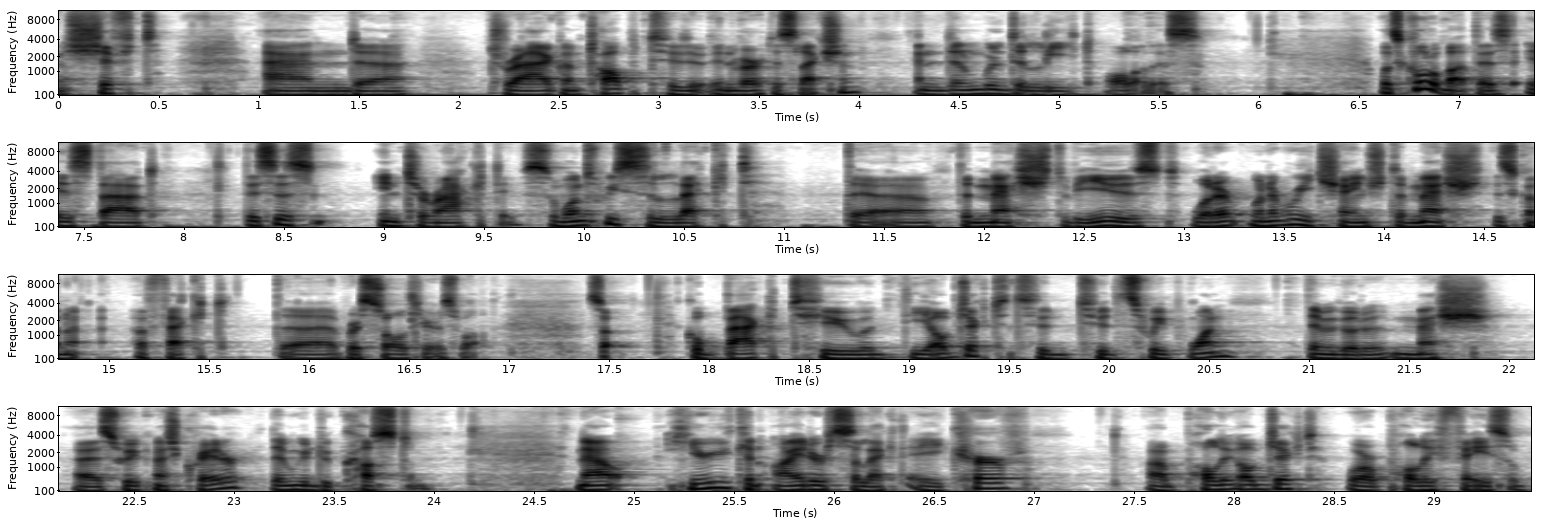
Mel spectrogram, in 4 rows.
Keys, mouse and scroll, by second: 1.6 shift+click, 2.6 shift+click, 4.7 Delete, 5.3 right click, 6.2 alt+click, 24.6 alt+click, 25.1 alt+middle click.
